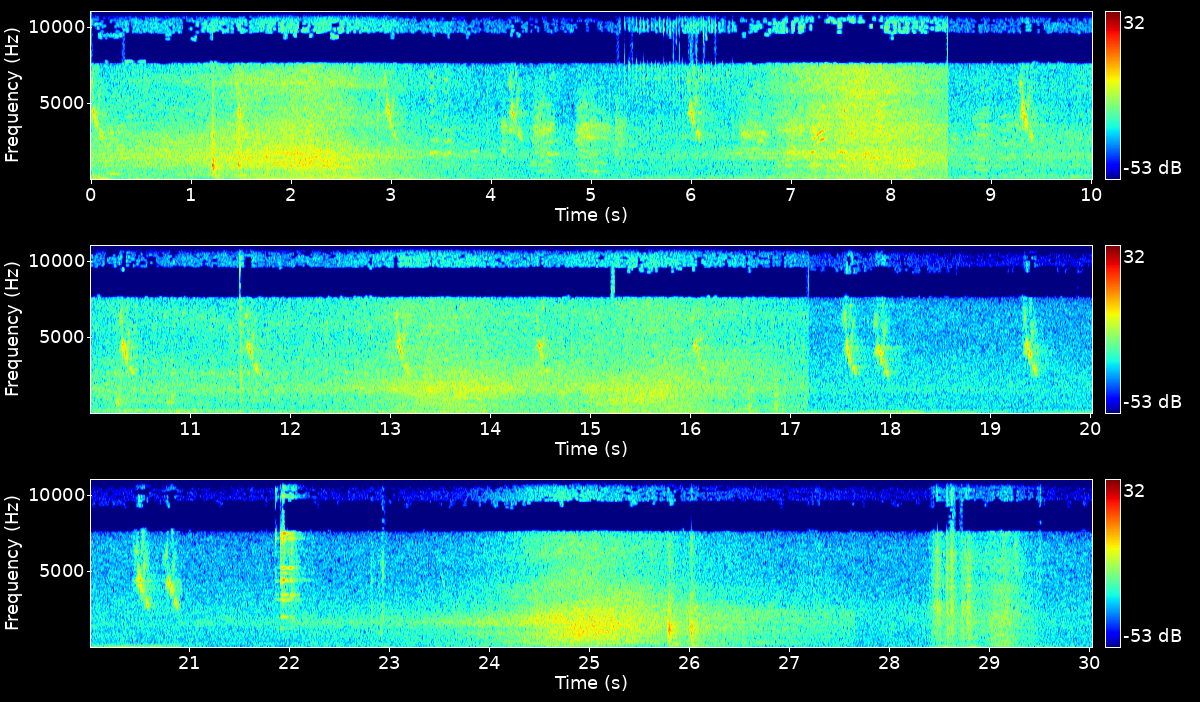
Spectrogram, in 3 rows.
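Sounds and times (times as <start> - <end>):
cars passing on road: 0.0 - 28.4
small birds chirping: 2.8 - 8.0, 8.8 - 12.0, 17.5 - 18.1, 19.3 - 19.6, 20.4 - 21.0.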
